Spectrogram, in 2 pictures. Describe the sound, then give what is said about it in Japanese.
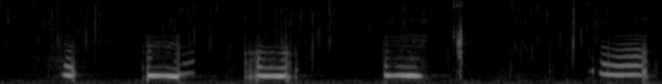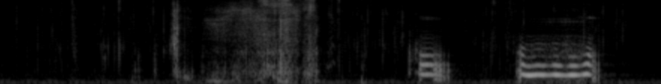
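Quiet ASMR ear-nibbling mouth sounds: soft biting and crunching noises mixed with short voiced murmurs, and a longer rustling, crinkling burst partway through. “我慢できないです。耳噛んでもいいですか？”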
